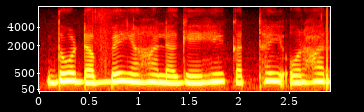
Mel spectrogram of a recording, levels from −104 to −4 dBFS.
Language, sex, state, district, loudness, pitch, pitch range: Hindi, female, Madhya Pradesh, Bhopal, -14 LUFS, 230 Hz, 210-245 Hz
